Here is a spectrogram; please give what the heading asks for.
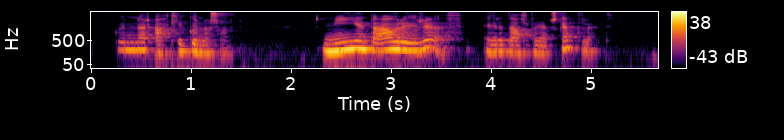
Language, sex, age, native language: Icelandic, female, 40-49, Icelandic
